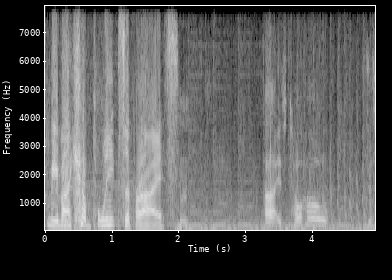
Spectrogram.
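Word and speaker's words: Touhou: Do you play Toho?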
